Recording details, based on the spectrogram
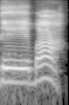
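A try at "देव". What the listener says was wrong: Deva, dirgha should not be told. Deva. Deva only. It is Hrasva Akara, one matra kala for pronunciation. If somebody is pronouncing Deva, it is wrong. It is incorrect. Deva is Akara only, Hrasva Akara only.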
